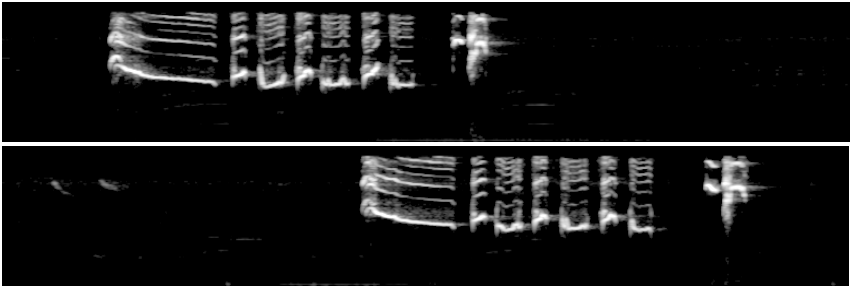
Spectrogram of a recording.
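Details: Orange-headed thrush song used as a lure to get a silent bird singing: two matching phrases about five seconds apart, each opening with high downslurred whistles dropping steeply, then a quick run of sharp, varied notes.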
